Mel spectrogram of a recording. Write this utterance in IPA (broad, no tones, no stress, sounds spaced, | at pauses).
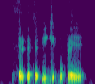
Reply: θ ɪ ɭ ʔ ø t̪ ø ʔ y ɡʲ ø ɓ ʊ p ɭ ɪː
